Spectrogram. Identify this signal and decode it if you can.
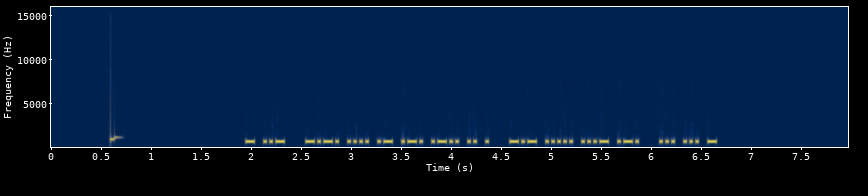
Morse code, heard as a keyed tone, about 37 wpm, 700 Hz. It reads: TU CHARLIE K5VR SST
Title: K1USN SST QSO Practice - 40wpm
